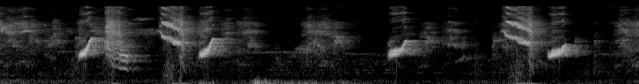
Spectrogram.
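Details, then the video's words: Drongo singing krantil gentolang style, with raspy bursts each followed by a rising slurred note, five or six phrases with short gaps between. "SRIGUNTING KRANTIL | GENTOLANG"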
